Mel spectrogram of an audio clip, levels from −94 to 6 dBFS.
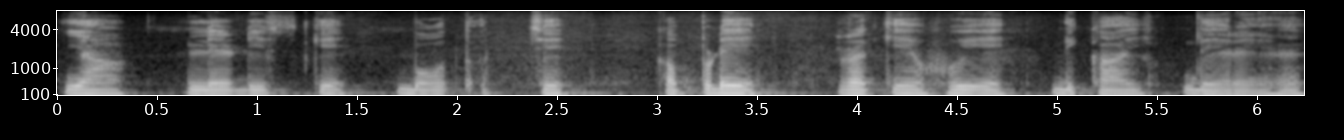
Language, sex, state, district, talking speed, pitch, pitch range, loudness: Hindi, male, Rajasthan, Jaipur, 115 wpm, 125 Hz, 120-130 Hz, -20 LUFS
